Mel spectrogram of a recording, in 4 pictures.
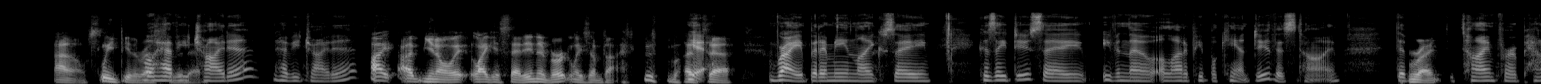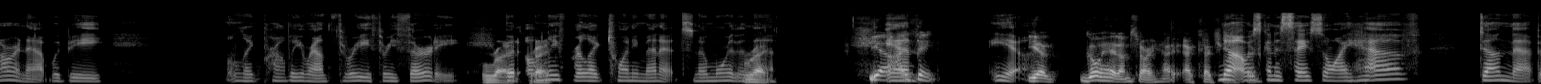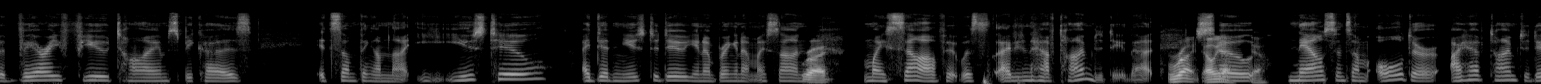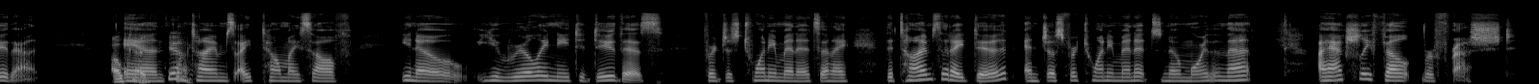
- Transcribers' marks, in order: chuckle; tapping; lip smack; other background noise
- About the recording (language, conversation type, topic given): English, unstructured, How do you decide when to rest versus pushing through tiredness during a busy day?
- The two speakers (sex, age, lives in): female, 65-69, United States; male, 60-64, United States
